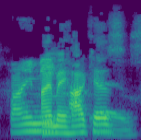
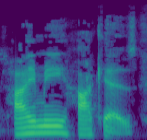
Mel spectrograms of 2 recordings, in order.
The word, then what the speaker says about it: Jaime Jaquez: Jaime Jaquez. How do you pronounce his name? Jaquez. Jaime Jaquez.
